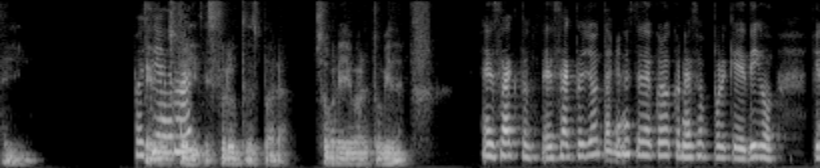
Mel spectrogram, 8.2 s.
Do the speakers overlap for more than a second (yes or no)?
no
